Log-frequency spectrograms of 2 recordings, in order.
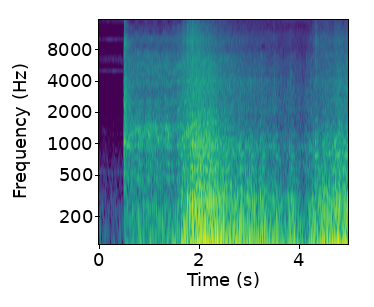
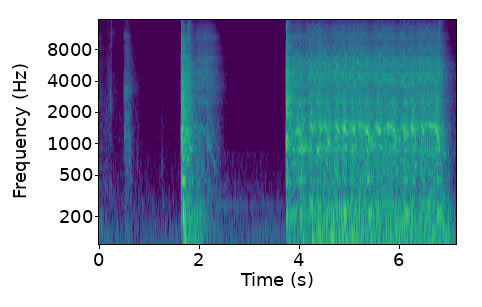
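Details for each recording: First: Truck engine first start, with starter and fuel pump relay jumped due to wiring issues, no oil pressure shown on gauge: brief crank, catches and settles into steady low rumble with slight rev, sounds good; normal start and run. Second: Red truck rebuild, start attempt, starter jumped because of wiring issues: steady, even starter churning for about three seconds with no firing on only the residual fuel in the system. Cranks, no start, no fuel; next step is jumping the fuel-pump relay.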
